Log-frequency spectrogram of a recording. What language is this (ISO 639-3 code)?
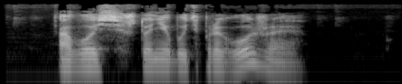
bel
